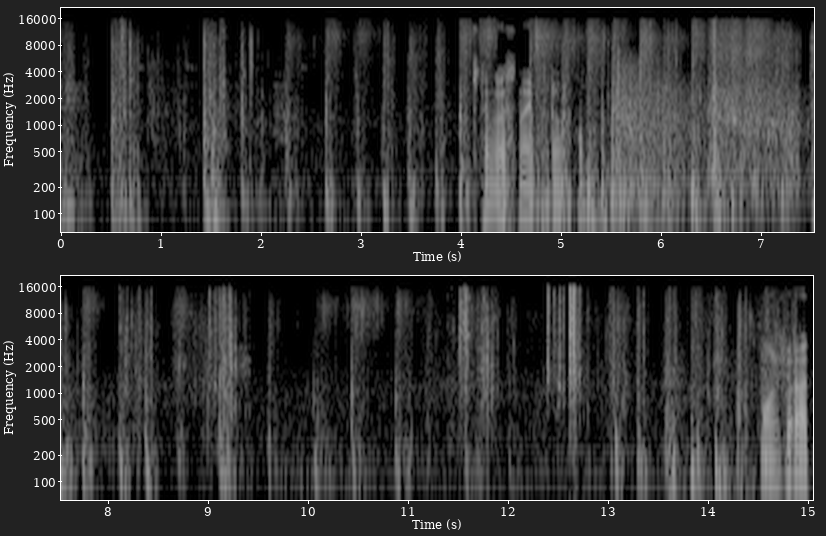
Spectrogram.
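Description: Footsteps run quickly over dry grass and dirt.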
